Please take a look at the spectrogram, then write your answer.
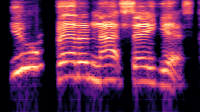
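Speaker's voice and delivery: ordinary talk, nothing marked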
